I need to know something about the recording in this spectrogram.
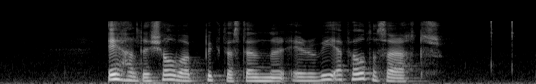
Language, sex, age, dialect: Faroese, female, 61+, Norðurstreymoy/Eysturoy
